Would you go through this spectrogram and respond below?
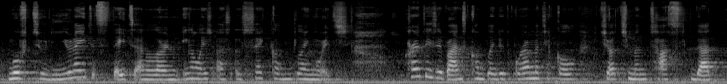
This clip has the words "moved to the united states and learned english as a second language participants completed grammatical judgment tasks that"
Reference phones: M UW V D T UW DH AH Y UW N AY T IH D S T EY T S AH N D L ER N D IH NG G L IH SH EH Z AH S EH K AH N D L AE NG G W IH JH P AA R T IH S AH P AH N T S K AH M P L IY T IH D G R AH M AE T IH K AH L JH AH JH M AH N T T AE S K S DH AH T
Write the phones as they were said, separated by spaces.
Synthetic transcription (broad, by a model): M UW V T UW DH AH Y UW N AY T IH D S T EY T S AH N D L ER N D IH NG G L IH SH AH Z AH S EH K AH N D L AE NG G W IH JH P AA R T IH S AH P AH N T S K AH M P L IY T IH D G R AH M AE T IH K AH L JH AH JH M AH N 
